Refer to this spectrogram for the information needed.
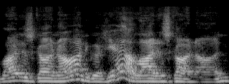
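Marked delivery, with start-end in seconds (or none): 1.1-2.3 put-on, heavy, very sarcastic delivery. Retelling how an interviewee answered on a phone interview: mimicking a sarcastic reply. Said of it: "very sarcastically".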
